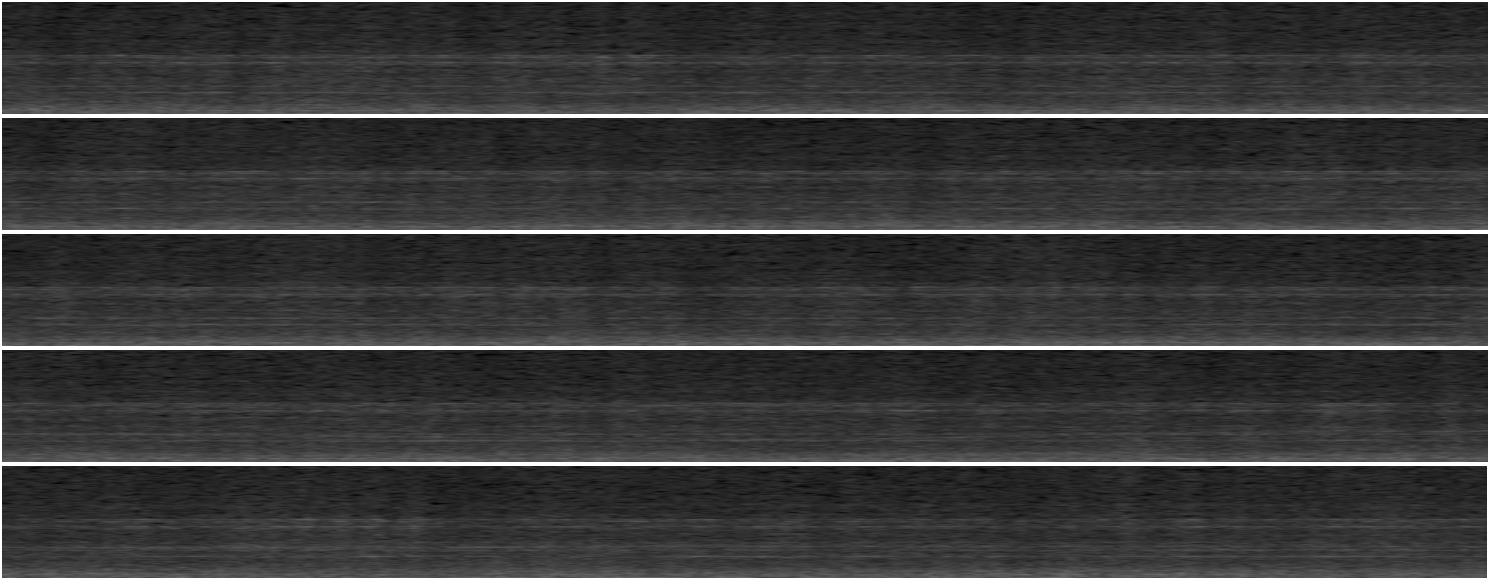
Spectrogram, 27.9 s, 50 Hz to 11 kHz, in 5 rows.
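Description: Grumman E-2C Hawkeye's twin Allison T56 turboprop engines running with propellers turning, a steady drone with a high turbine whine.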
